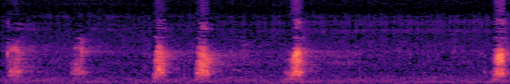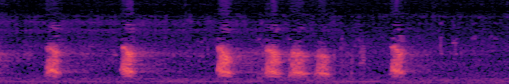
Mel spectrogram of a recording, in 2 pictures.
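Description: A dog barking: about a dozen short barks at uneven intervals, with a quick run of three about eight seconds in.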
